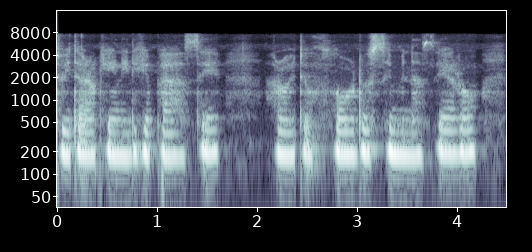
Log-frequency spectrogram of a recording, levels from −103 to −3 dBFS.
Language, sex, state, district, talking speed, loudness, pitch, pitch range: Nagamese, female, Nagaland, Dimapur, 160 wpm, -16 LUFS, 195 Hz, 185-205 Hz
